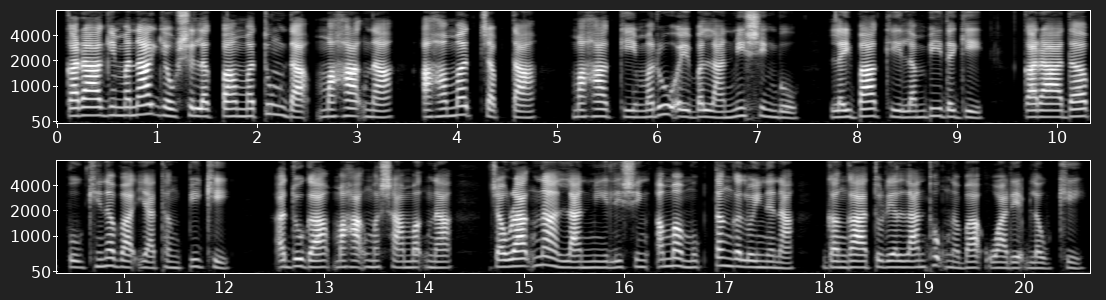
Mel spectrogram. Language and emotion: Manipuri, neutral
